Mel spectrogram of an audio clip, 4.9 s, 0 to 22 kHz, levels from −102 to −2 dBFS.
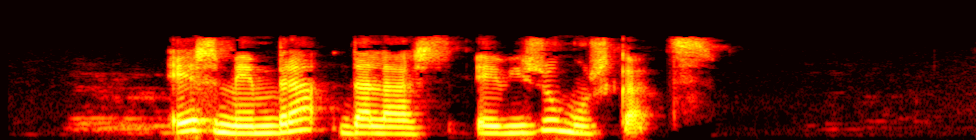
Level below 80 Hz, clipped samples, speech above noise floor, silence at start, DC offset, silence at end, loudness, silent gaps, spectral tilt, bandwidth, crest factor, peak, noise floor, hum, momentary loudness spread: -60 dBFS; under 0.1%; 65 dB; 0.85 s; under 0.1%; 1.35 s; -17 LUFS; none; -4 dB/octave; 7.6 kHz; 16 dB; -2 dBFS; -81 dBFS; none; 12 LU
